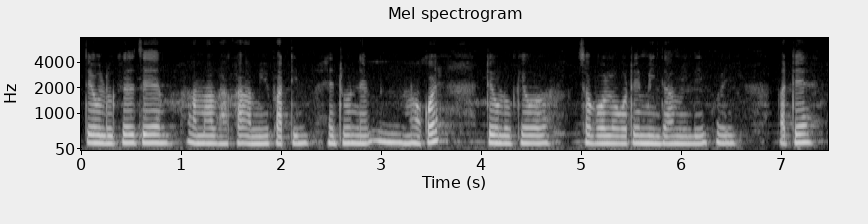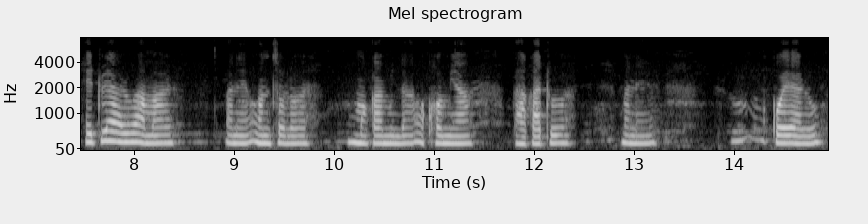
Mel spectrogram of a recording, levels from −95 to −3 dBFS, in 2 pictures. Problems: constant background noise, background conversations at intervals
